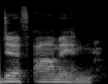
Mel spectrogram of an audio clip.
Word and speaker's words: Dirthamen: earth almond thank you the thumbnail said it's pronounced dearth amen excellent thank you i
